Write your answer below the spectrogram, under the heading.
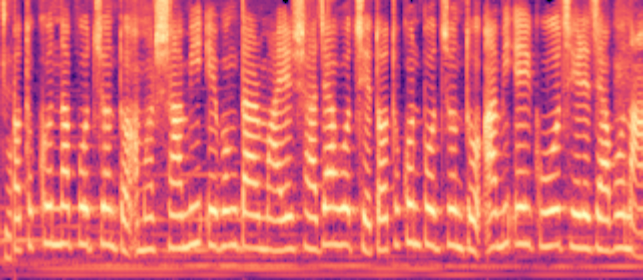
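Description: A cartoonish character voice, female-sounding, at an extremely high pitch and a moderate pace, with clear background noise. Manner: grim, resentful.

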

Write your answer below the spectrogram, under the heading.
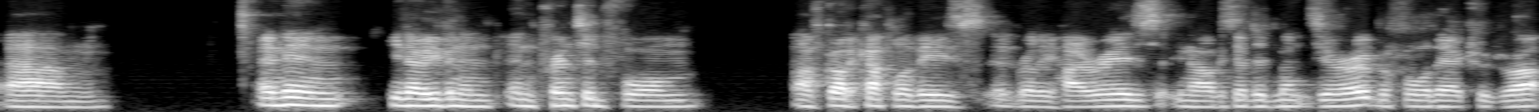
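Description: A man with a New Zealand accent at a fairly quick pace, in a monotone, flat intonation, against a quiet background. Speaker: generative artist; guest. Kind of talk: interview. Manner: halting, with many fillers. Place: home room. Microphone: video call.

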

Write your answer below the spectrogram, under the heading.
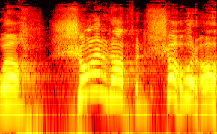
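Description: A woman with an Australian accent and very wide pitch swings. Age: 20s. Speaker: stand-up comedian. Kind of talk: stand-up. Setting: stage with audience. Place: stage.

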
